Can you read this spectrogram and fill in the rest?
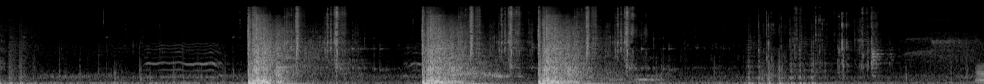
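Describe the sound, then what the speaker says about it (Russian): Several loud bursts of rapid gunfire erupt in sequence in the video game Half-Life 2: Episode One, separated by quieter stretches with a voice speaking and faint clicking. "Ну, выстрелит Алекс"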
